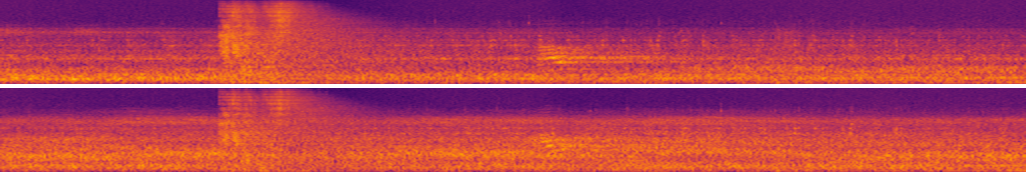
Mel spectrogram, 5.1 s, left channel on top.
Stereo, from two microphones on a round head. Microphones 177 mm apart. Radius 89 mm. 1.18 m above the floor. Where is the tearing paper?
Centre (ahead or behind), 4.5 m.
